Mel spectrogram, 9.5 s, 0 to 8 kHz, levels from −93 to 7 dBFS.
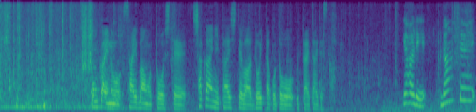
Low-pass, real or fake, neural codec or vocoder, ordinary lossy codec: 7.2 kHz; real; none; none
